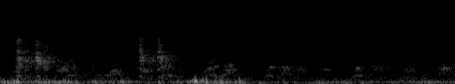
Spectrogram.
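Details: A monkey disturbed at night barks a warning: two abrupt, gruff, loud bursts, then softer, hoarse calls over a low background rumble.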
